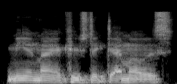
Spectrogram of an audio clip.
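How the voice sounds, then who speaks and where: Male musician for a podcast interview: very low voice, casual, halting, thoughtful delivery. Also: level tone. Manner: halting, reflective, thinking aloud. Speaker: interviewed musician, singer in a band.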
